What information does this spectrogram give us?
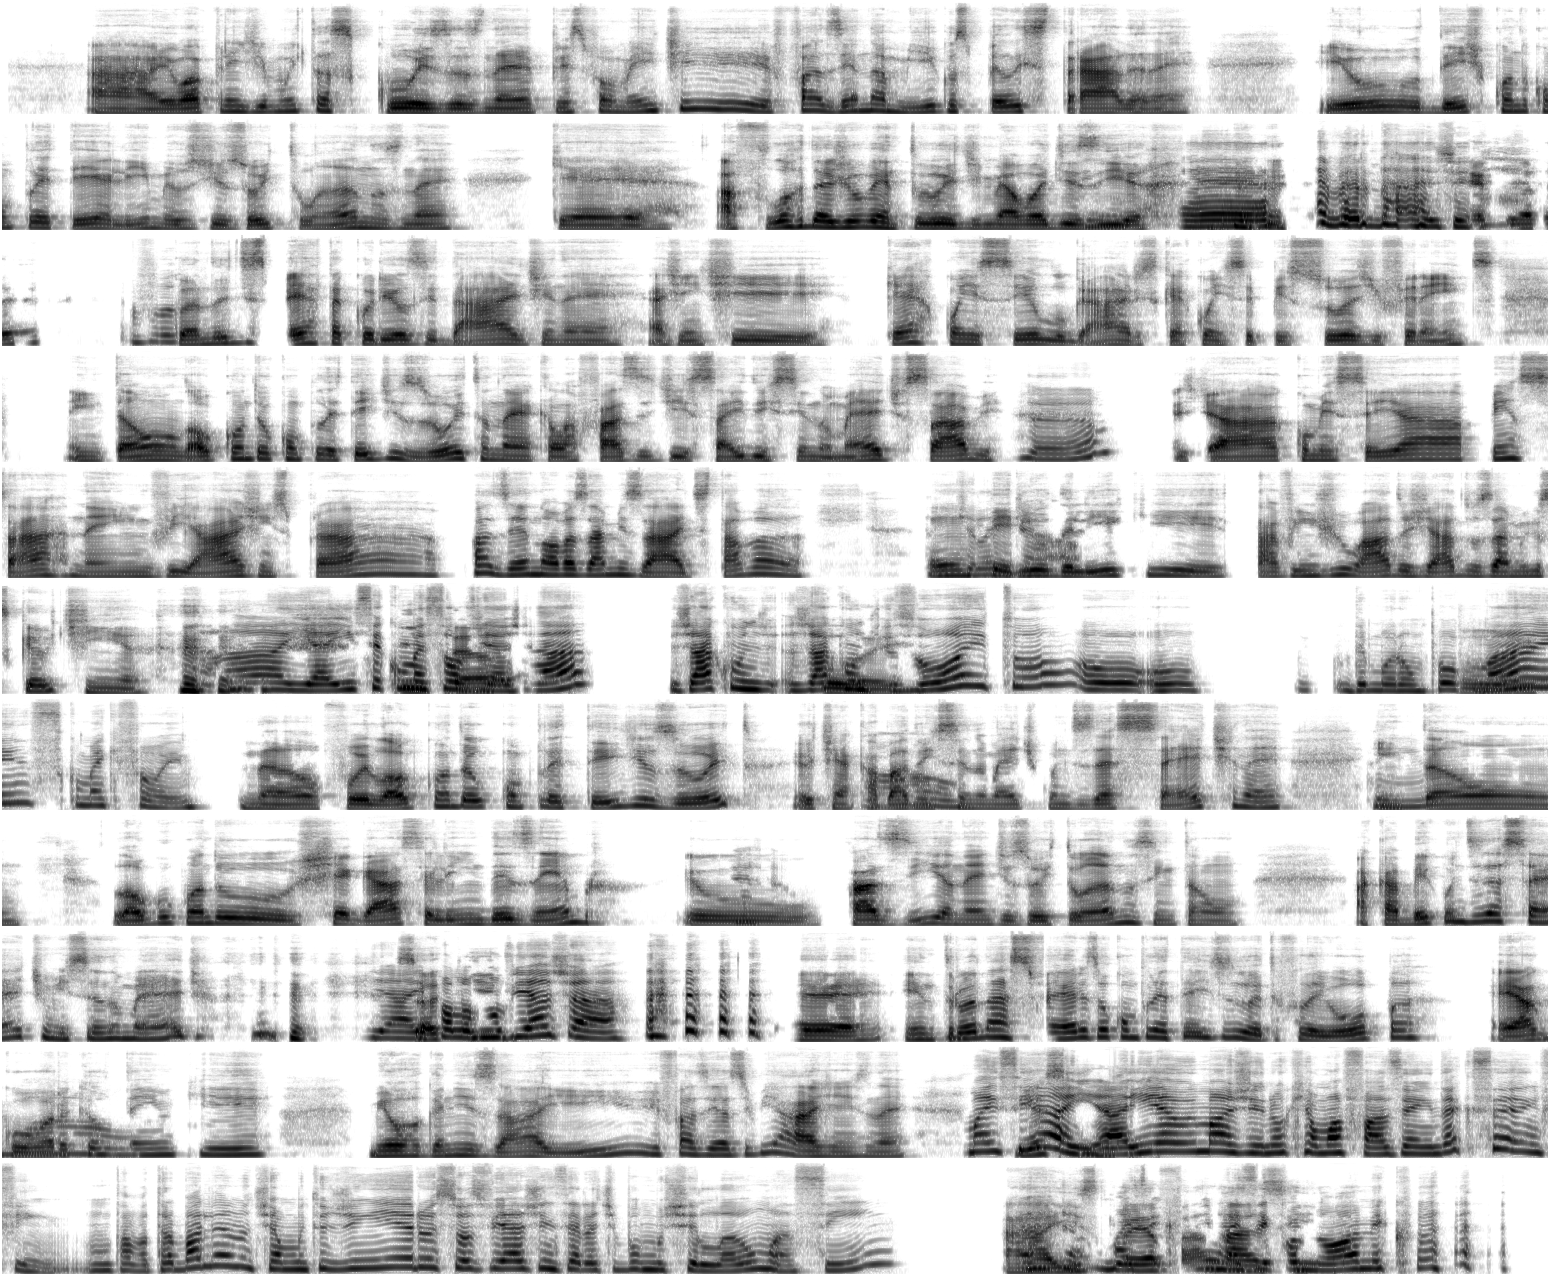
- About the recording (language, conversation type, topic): Portuguese, podcast, O que você aprendeu sobre fazer amigos viajando?
- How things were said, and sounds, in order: chuckle; laugh; unintelligible speech; laugh; laugh; laugh; other noise; chuckle; laugh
